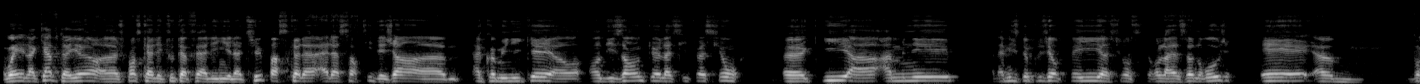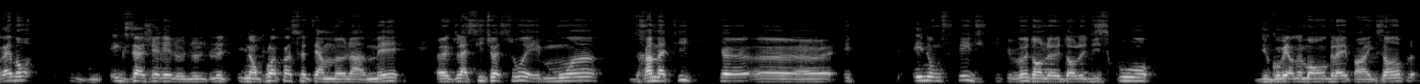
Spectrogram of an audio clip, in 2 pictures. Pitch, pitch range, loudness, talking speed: 160 Hz, 145-180 Hz, -25 LUFS, 165 wpm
